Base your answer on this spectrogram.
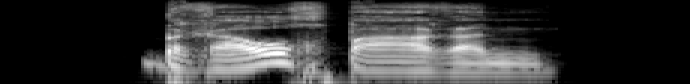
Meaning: inflection of brauchbar: 1. strong genitive masculine/neuter singular 2. weak/mixed genitive/dative all-gender singular 3. strong/weak/mixed accusative masculine singular 4. strong dative plural
- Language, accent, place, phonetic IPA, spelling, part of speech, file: German, Germany, Berlin, [ˈbʁaʊ̯xbaːʁən], brauchbaren, adjective, De-brauchbaren.ogg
